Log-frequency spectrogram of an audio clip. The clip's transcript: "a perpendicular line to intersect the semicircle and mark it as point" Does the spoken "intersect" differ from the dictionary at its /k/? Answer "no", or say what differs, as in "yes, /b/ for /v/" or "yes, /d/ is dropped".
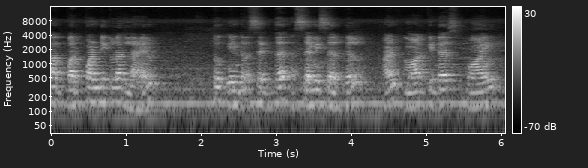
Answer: yes, /k/ is dropped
